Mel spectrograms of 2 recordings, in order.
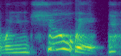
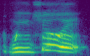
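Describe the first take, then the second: First: Said in the usual way. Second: Laughing through the words; giggling while quoting. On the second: Retold or imitated. Repeat breaks into laughter.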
